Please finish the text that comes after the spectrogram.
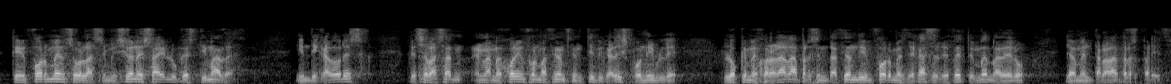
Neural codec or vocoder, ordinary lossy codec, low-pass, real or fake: none; AAC, 24 kbps; 5.4 kHz; real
